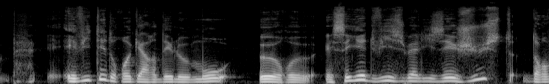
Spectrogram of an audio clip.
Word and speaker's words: heureux: voulaient prononcé deux fois heureux donc ne ne regardez pas le h ne regardait pas le x ne regardait pas le eu juste fermer les yeux visualiser c'est cette combinaison heureux heureux et après vous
